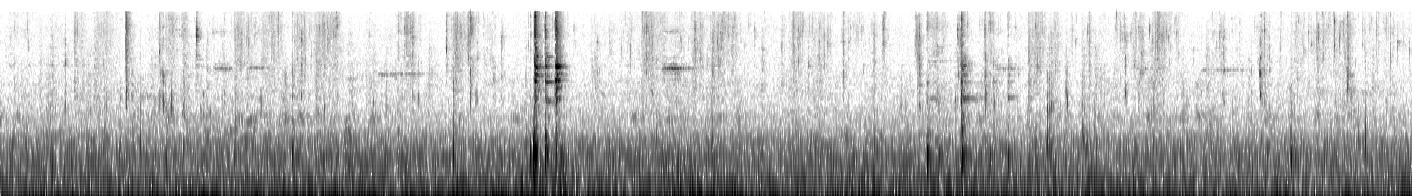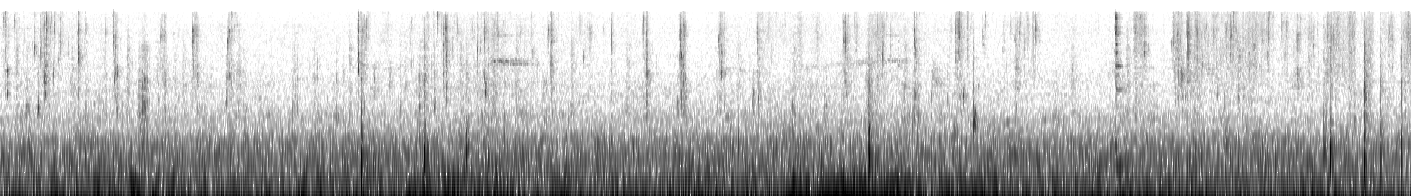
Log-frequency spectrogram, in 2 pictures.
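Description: Close-up eating sounds: chewing, with the soft clicks of fingers mixing rice and dal on a stainless steel plate scattered throughout. A sharper clink stands out about five seconds in.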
